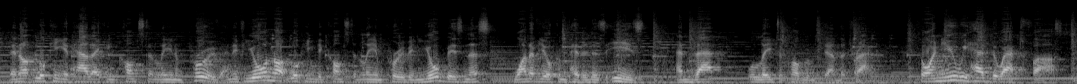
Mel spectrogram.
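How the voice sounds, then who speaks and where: Speaking at a very fast pace with an energetic tone and very wide pitch swings, a man is heard over music in the background. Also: medium pitch for a man. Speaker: business coach and keynote speaker. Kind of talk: keynote talk and presentation to an audience. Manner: energetic, conversational.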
